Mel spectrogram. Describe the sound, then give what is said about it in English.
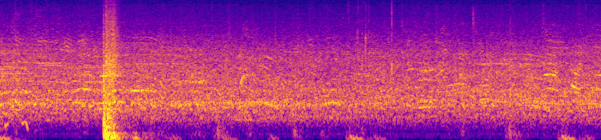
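A single heavy slam marks a power slam in a wrestling video game. It is one loud, brief impact over continuous, steady crowd noise. “Oh, a huge power slam by Booker.”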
